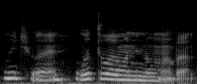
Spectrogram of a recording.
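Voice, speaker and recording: A woman's voice: on the high side, quick pace, lo-fi sound. A woman with a Southern US accent reading an interactive story aloud, stumbling over words and chatting in asides. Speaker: story reader.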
